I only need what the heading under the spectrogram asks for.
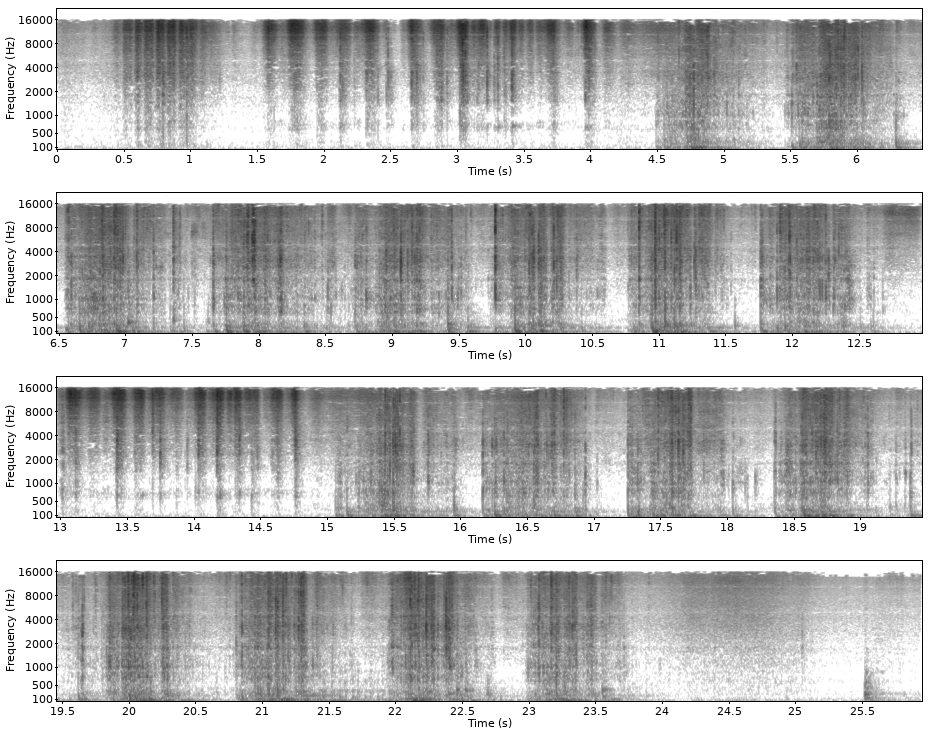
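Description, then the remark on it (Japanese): Repeated crinkly squishing and crunching as chopped napa cabbage is salted and kneaded by hand to soften it for a napa cabbage salad, recorded by a listener in Hamamatsu, in irregular rhythmic bursts with brief pauses, no voices. “白菜サラダ少ししんなりさせるための下ごしらえとして塩もみをしている時のなるほどね、音を取るのに夢中になってしょっぱいサラダになってしまいましたうん、うん、いいですねあのこう何て言うかレンジがあって低いゴリゴリしたところとあのちょっと高めの音と”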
